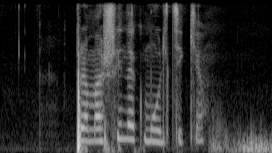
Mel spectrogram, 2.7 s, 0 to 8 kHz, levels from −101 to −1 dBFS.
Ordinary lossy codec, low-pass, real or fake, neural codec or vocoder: none; 7.2 kHz; fake; vocoder, 44.1 kHz, 128 mel bands every 256 samples, BigVGAN v2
